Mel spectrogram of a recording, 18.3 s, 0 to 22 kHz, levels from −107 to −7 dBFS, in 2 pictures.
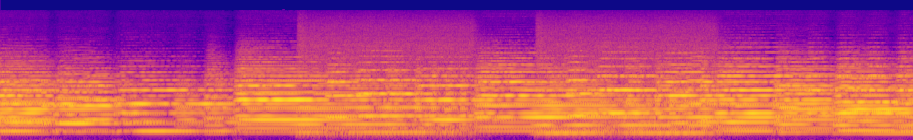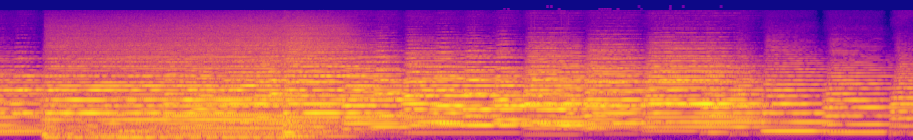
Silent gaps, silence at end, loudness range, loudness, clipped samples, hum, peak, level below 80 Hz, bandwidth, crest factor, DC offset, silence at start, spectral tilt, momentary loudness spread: none; 0 s; 5 LU; -16 LUFS; under 0.1%; none; -2 dBFS; -58 dBFS; 15.5 kHz; 14 dB; under 0.1%; 0 s; -4.5 dB/octave; 8 LU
